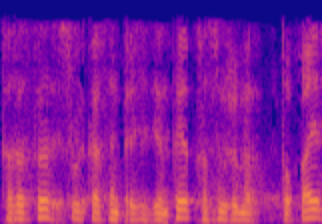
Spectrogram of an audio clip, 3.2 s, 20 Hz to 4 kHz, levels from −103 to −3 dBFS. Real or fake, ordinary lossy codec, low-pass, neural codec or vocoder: fake; AAC, 16 kbps; 3.6 kHz; codec, 16 kHz, 1 kbps, FreqCodec, larger model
